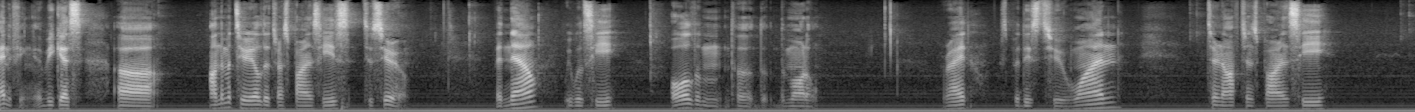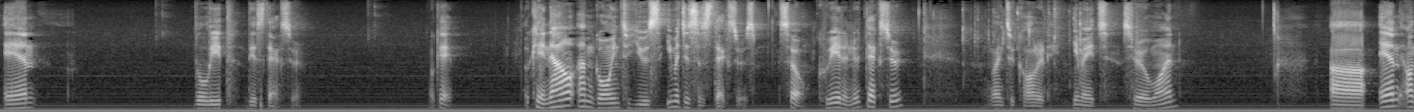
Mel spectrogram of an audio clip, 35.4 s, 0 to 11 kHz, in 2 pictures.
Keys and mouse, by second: 0.1 Escape, 1.9 click, 2.9 middle click, 4.1 click, 5.9 F12, 8.1 Escape, 13.8 middle click, 14.9 click, 18.0 middle click, 19.6 click, 22.3 click, 27.8 click, 29.7-31.2 typing, 31.8 Return, 34.4 click.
